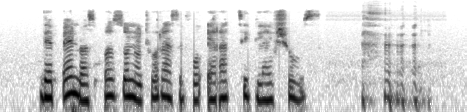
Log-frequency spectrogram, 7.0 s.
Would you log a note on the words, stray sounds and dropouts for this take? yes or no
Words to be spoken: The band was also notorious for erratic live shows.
yes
